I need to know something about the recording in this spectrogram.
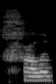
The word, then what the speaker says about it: challah: um they would pronounce it as kala bread.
